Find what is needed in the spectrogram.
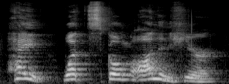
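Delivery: high, slow calling-out; acted shout. Security guard bursting into classroom, shouting. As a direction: call out slowly, high, demanding an answer. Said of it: "entered and shouted".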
